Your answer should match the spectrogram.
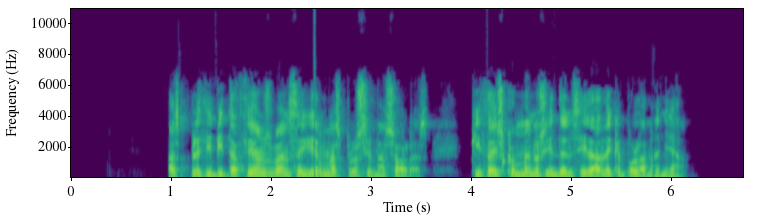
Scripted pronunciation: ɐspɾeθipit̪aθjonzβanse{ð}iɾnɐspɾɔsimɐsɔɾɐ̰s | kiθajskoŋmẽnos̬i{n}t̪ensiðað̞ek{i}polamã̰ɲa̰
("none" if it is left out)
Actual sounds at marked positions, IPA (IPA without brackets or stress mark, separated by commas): ɣ, n, e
